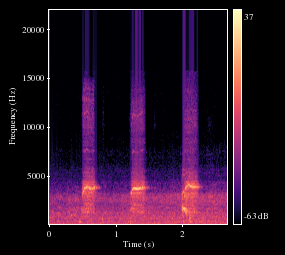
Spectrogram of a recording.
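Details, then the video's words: Female francolin (teetar) kept for breeding gives three short, sharp high notes about three-quarters of a second apart over a low steady background hum. "teetar ki awaz"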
